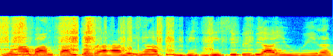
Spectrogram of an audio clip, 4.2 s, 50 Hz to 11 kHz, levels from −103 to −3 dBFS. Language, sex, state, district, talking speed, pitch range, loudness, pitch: Hindi, female, Haryana, Jhajjar, 185 wpm, 300-330 Hz, -14 LUFS, 310 Hz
